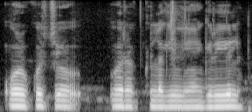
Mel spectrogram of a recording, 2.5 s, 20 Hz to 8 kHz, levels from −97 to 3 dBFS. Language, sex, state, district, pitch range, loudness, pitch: Hindi, male, Uttar Pradesh, Shamli, 115-125 Hz, -14 LUFS, 120 Hz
